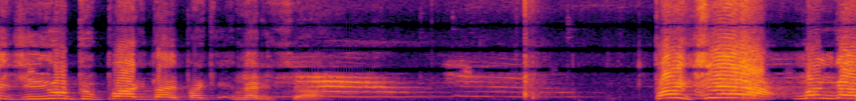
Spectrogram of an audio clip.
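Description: A man singing a line in a comic, drawn-out voice: quick words, then a held note that slides down, a single click about two and a half seconds in, and a loud wail near the end that rises and falls in pitch.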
